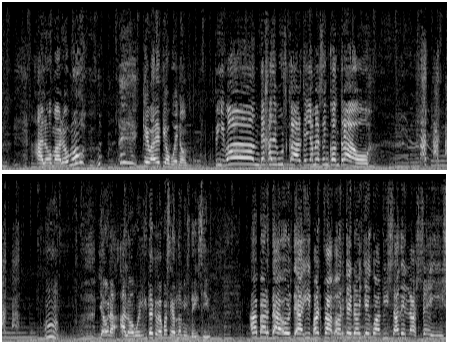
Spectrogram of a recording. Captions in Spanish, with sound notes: A lo maromo que va de tío bueno. ¡Pibón, deja de buscar que ya me has encontrado! (Risas) ¡Hum! Y ahora a lo abuelita que va paseando a Miss Daisy. (VOZ DE ABUELA) Apartaos de ahí, por favor, que no llego a misa de las seis.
